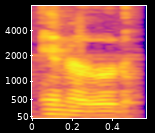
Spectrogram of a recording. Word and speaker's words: Ennard: Because I think it might be ENNARD, pronounced more like INNARD or INNARDS.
